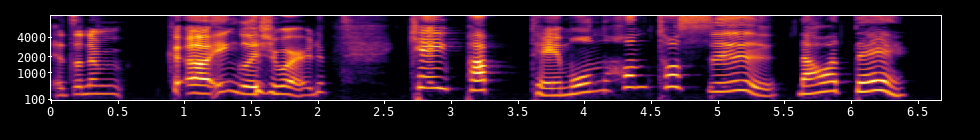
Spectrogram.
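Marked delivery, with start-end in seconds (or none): 2.7-6.4 put-on Korean accent, much slower. Repeating a korean example line in a practice dialogue, in a korean accent. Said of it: "I'm doing the Korean accent".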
